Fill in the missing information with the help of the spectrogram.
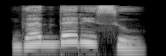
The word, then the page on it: ಗುದ್ದರಿಸು: guddarisu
